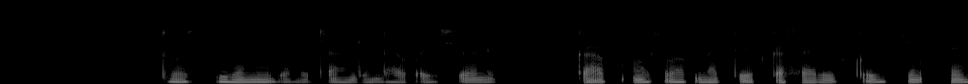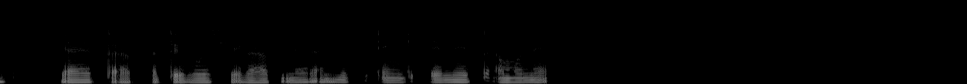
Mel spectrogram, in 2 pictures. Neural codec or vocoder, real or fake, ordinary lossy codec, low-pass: none; real; MP3, 32 kbps; 5.4 kHz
